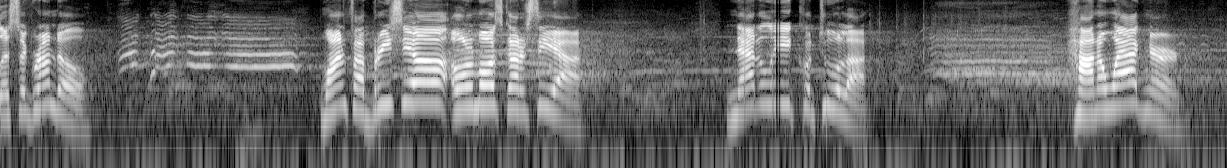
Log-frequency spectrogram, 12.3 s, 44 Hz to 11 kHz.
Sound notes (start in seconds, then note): 3.3 crowd cheering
